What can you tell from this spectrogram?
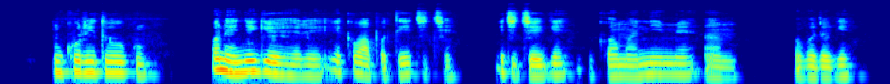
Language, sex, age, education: Igbo, male, 15-29, tertiary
